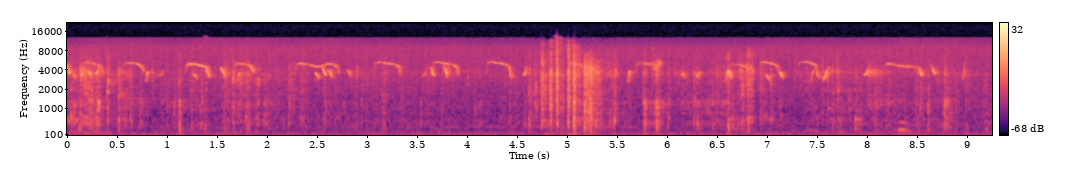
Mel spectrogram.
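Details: A brood of three-day-old hatchery chicks of mixed breeds peeps steadily, many high arched notes following each other rapidly, with a loud burst of scratching and flapping near the middle.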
